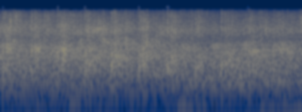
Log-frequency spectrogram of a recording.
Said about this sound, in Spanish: Un aplauso para ellos, por favor.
